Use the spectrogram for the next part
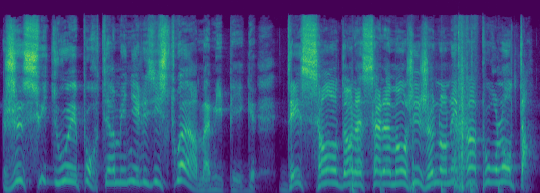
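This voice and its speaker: A man voicing an elderly grandfather pig in a preschool cartoon, grumbling but kindly, with a gravelly, husky voice and blustery delivery. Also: very high voice, big pitch swings, unhurried, a bit bright, heavily acted. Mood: self-assured.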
